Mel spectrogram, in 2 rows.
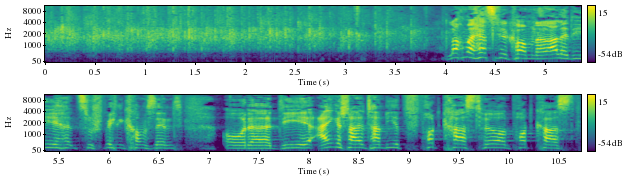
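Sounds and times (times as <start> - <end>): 
audience applause: 0.0 - 4.4
speech: 4.0 - 10.7.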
